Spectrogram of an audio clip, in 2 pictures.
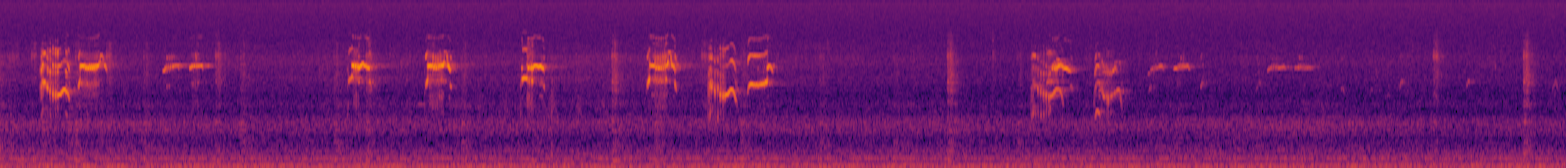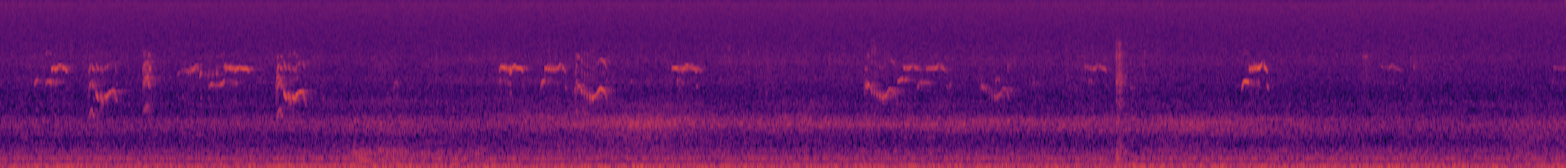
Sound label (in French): Sterne caugek Thalasseus sandvicensis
